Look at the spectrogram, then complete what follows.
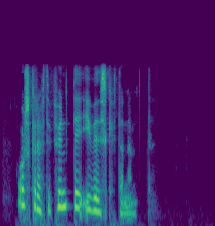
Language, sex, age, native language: Icelandic, female, 40-49, Icelandic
